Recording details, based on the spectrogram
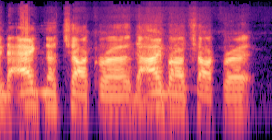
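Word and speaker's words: Ajna: I always pronounce the third I wrong. But Agna. Agna, yeah.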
